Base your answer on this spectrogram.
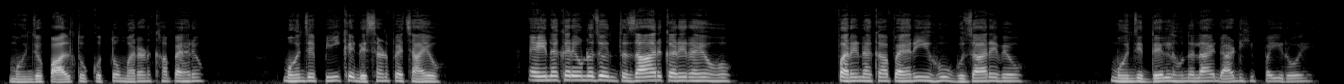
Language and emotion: Sindhi, sad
